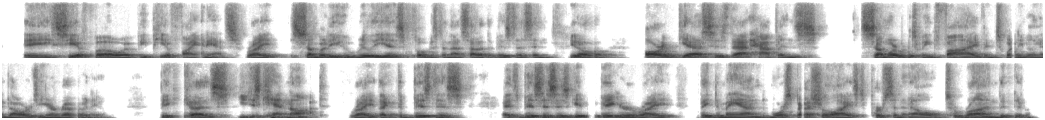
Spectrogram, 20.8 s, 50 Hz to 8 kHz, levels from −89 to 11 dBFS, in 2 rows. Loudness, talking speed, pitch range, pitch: -18 LUFS, 170 wpm, 85-95 Hz, 90 Hz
